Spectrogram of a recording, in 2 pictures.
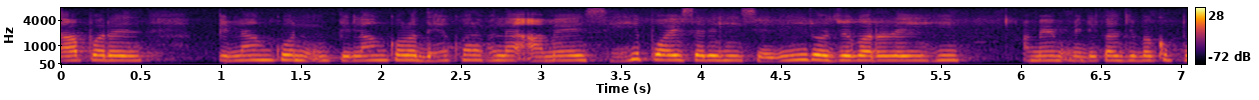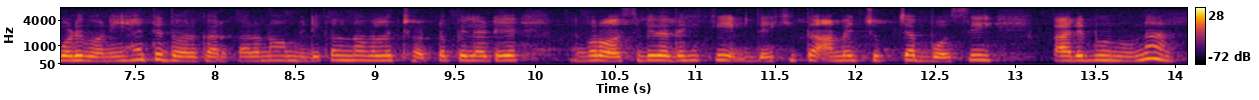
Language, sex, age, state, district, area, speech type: Odia, female, 18-30, Odisha, Malkangiri, urban, spontaneous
